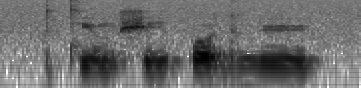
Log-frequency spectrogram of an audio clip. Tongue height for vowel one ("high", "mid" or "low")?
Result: mid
